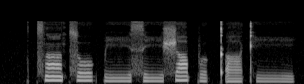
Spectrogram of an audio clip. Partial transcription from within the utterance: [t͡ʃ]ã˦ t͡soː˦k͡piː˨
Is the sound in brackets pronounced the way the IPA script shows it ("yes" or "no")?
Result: no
